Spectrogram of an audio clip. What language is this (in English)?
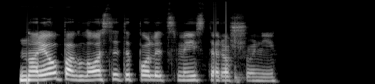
Lithuanian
